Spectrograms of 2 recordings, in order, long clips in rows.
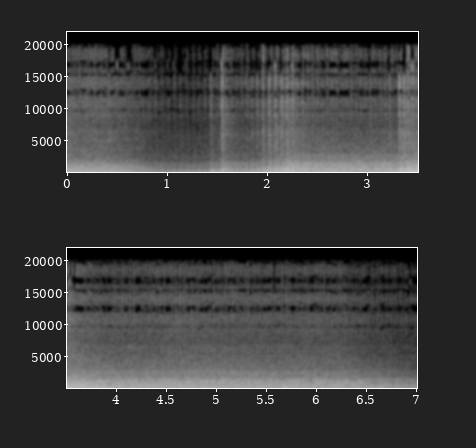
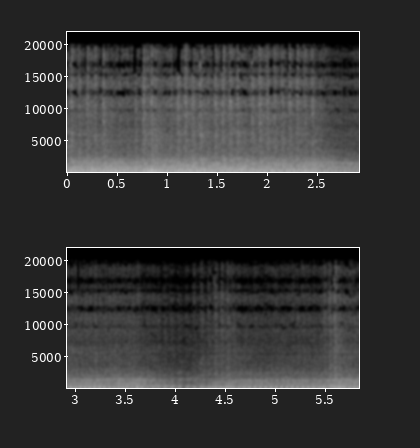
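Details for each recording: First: John Deere D105 lawn tractor Briggs engine after carburetor cleaning and hooking the spring back up: even, steady drone holding speed without surging, sounds way better, running smoothly. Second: John Deere D105 lawn tractor with Briggs engine and 42-inch deck engaged, engine beat swelling and dipping; engine surging. The owner suspects governor hunting causes the deck vibration, which is smooth when idled down.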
